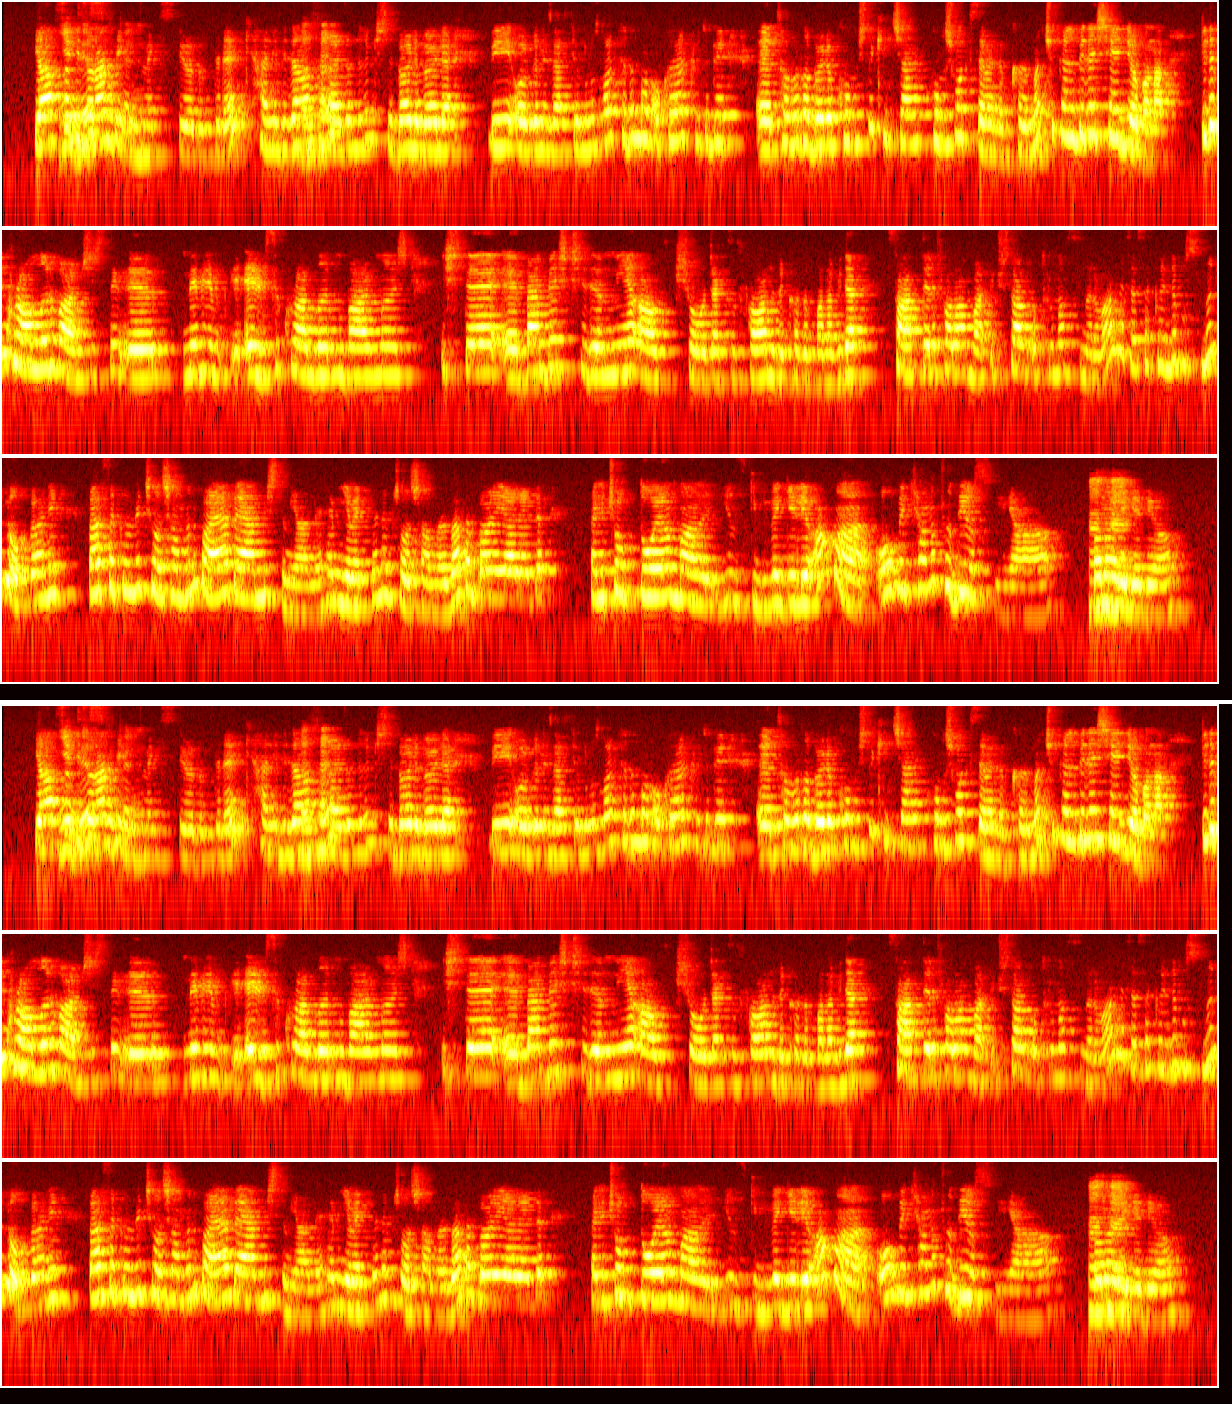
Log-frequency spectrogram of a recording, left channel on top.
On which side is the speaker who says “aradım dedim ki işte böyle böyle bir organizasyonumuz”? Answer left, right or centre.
Left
